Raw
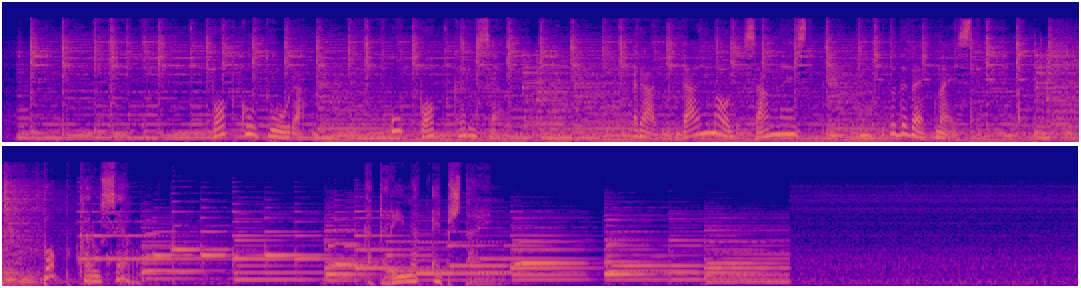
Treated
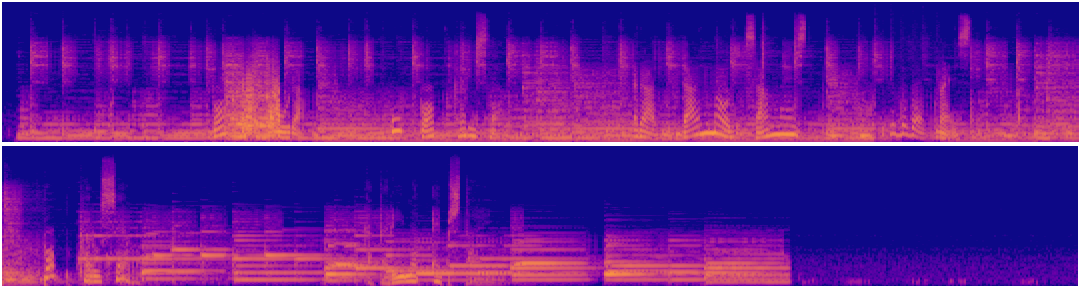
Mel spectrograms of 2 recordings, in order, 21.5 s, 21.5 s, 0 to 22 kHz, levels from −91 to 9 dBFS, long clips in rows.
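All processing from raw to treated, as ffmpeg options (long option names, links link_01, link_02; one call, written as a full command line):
ffmpeg -i in.wav -filter_complex "[0:a]asettb=1/sr,asplit=3[link_01][link_02][link_03];[link_01]atrim=end=2.224[link_04];[link_02]atrim=start=2.22:end=2.77,asetpts=PTS-STARTPTS,afade=type=in:duration=0.004:curve=qsin,afade=type=out:start_time=0.546:duration=0.004:curve=qsin,aecho=1:1:1.5:0.75,atrim=end_sample=24255,aeval=exprs='0.178*sin(PI/2*7.94*val(0)/0.178)':channel_layout=same,highpass=190,lowpass=2100[link_05];[link_03]atrim=start=2.766[link_06];[link_04][link_05]acrossfade=duration=0.004:curve1=hsin:curve2=qsin[link_07];[link_07][link_06]acrossfade=duration=0.004:curve1=qsin:curve2=hsin,asettb=1/sr,asplit=3[link_08][link_09][link_10];[link_08]atrim=end=8.714[link_11];[link_09]atrim=start=8.71:end=9.38,asetpts=PTS-STARTPTS,afade=type=in:duration=0.004:curve=qsin,afade=type=out:start_time=0.666:duration=0.004:curve=qsin,bass=frequency=250:gain=-8,treble=frequency=4000:gain=2,acompressor=threshold=-31dB:ratio=4:attack=3.2:release=140:knee=1:detection=peak,acrusher=bits=2:mode=log:mix=0:aa=0.000001[link_12];[link_10]atrim=start=9.376[link_13];[link_11][link_12]acrossfade=duration=0.004:curve1=hsin:curve2=qsin[link_14];[link_14][link_13]acrossfade=duration=0.004:curve1=qsin:curve2=hsin,afwtdn=0.01,equalizer=frequency=330:width=0.41:gain=11,volume=-4dB" out.wav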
